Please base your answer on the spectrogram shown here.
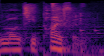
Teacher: You focus on the first syllable, you throw the second syllable away.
